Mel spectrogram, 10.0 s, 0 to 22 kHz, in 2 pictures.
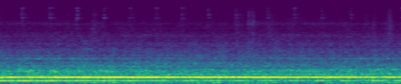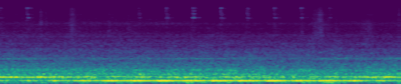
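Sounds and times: floor machine motor humming: 0.0 - 10.0.

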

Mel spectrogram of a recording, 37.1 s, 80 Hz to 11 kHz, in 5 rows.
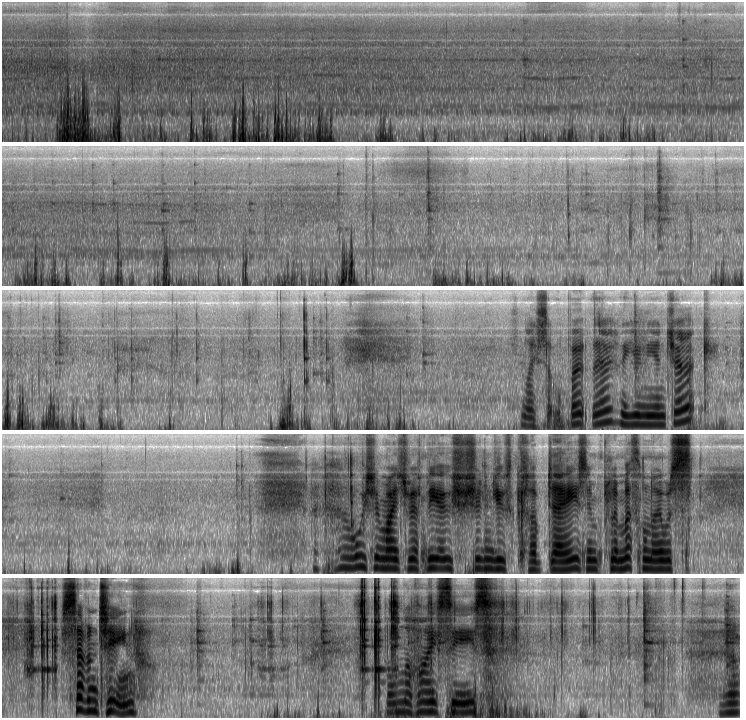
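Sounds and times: faint steady hum: 0.0 - 37.0
footsteps on gravel: 33.5 - 36.8.

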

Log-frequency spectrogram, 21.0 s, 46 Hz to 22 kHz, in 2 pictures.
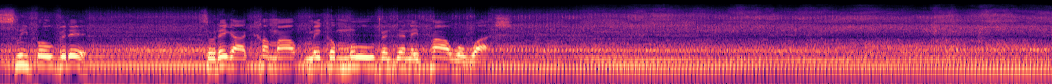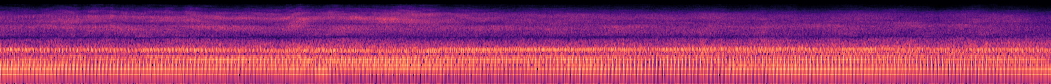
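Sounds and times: electric bike motor humming: 0.0 - 21.0.

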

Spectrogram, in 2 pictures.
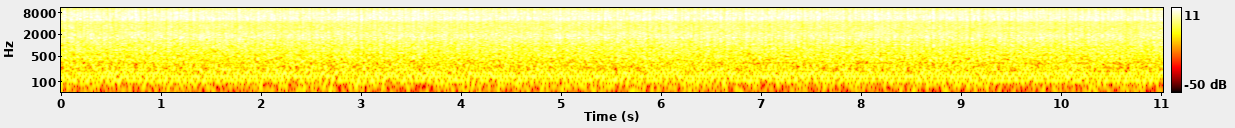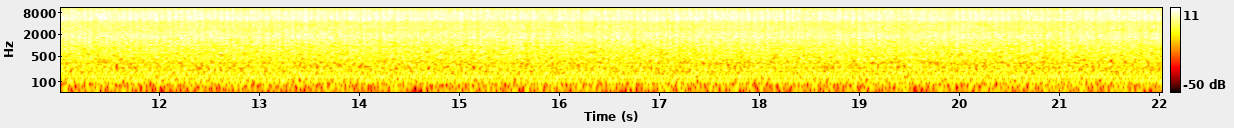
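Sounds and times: biplane engine drone: 0.0 - 22.0.

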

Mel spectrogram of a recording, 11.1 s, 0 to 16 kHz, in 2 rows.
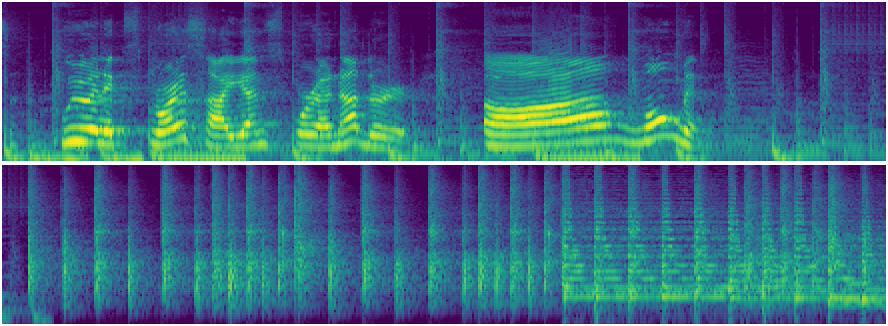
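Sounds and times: rapid sharp clap-like hits: 5.6 - 11.0.

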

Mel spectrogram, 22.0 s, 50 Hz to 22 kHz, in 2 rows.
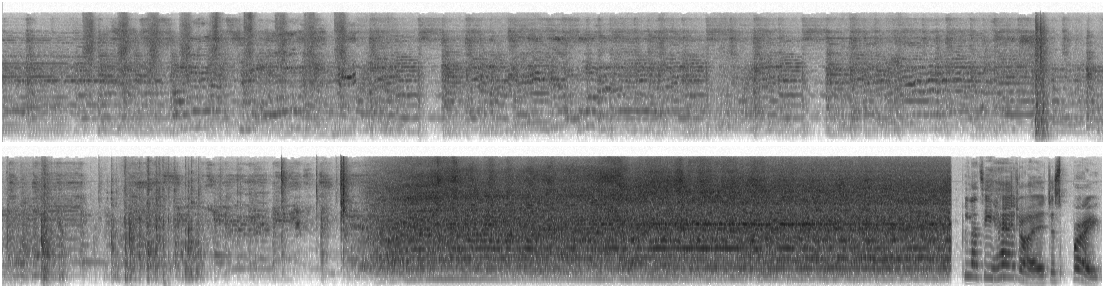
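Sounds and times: hair dryer running: 14.4 - 20.5.

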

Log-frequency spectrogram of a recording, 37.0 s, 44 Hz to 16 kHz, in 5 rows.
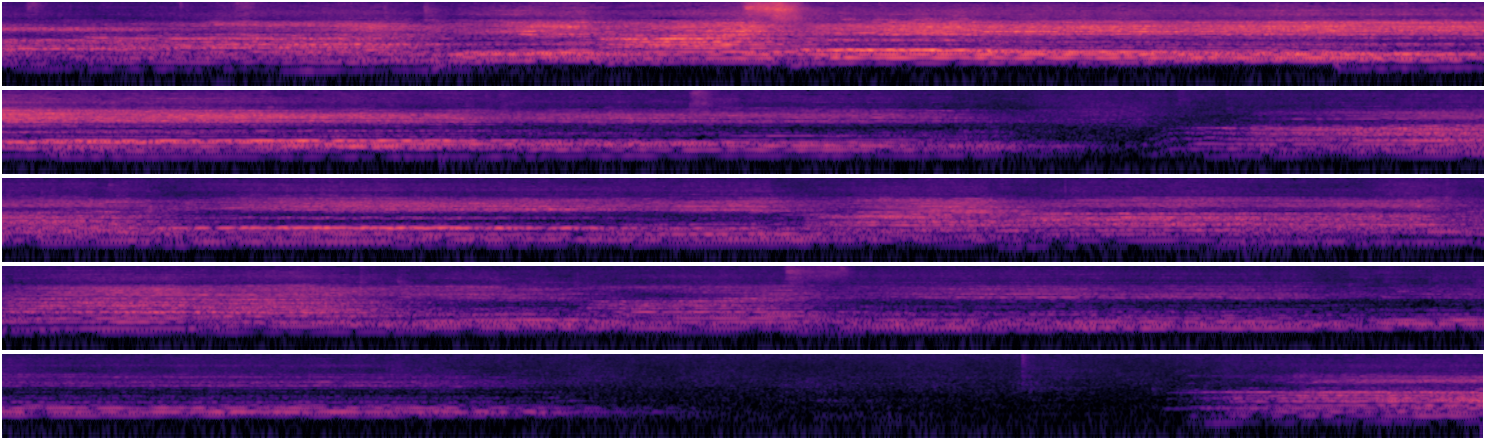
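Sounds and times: church choir singing: 0.0 - 33.2, 35.4 - 37.0.

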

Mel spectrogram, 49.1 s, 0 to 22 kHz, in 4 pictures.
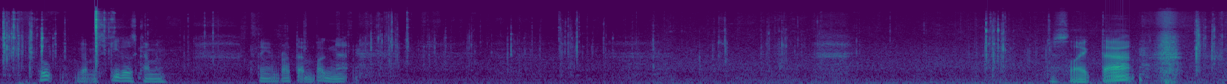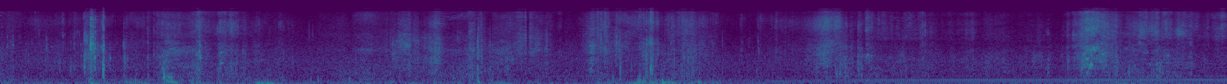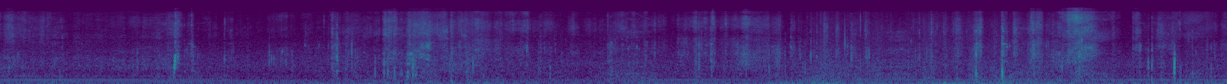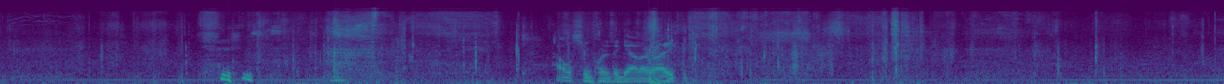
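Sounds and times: frame poles clicking and rattling: 0.0 - 10.7, 11.7 - 49.0
steady low hum: 0.0 - 49.0
nylon fabric rustling: 12.2 - 41.9.

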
